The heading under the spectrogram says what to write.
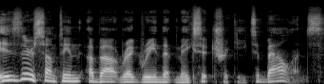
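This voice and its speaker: Somewhat breathy, a man speaks at a fairly quick pace with very wide pitch swings, the sound dry and close with no echo. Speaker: podcast host. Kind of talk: casual chat. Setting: remote call. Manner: calm, relaxed.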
